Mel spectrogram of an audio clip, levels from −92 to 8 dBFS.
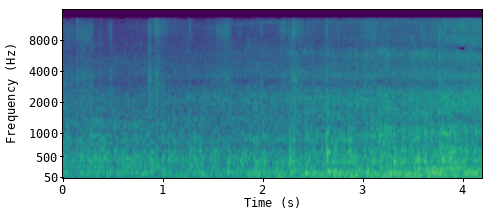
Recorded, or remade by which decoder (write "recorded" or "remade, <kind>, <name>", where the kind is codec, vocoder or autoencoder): recorded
